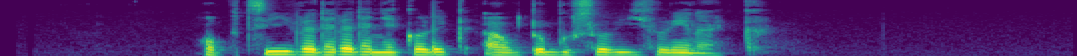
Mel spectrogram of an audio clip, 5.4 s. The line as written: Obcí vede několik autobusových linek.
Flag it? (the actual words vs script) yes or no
yes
